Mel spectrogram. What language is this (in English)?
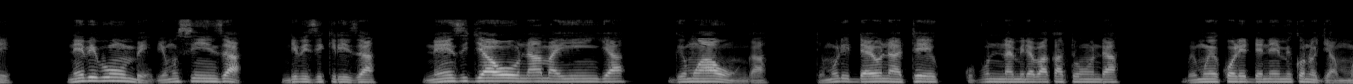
Ganda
